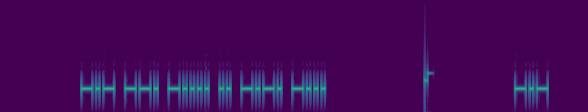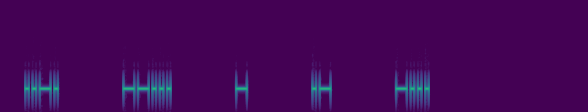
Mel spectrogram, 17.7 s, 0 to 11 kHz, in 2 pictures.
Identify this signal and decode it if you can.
Morse code, heard as a keyed tone, about 22 wpm, spaced as for 11 wpm, 700 Hz. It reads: KG6ICB KF7TAB
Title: USA Call Signs - 6 Characters - 6x Character Spacing - 22wpm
